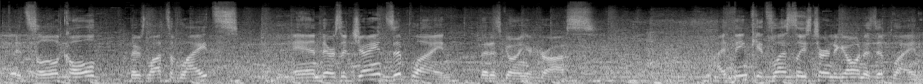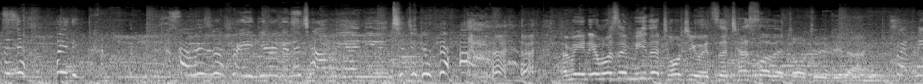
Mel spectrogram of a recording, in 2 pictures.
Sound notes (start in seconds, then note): 9.5 laughs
